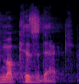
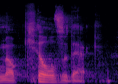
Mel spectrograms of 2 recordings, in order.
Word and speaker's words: Melchizedek: His name is Melchizedek, which I wrongly pronounced until pretty recently as Melchizedek.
